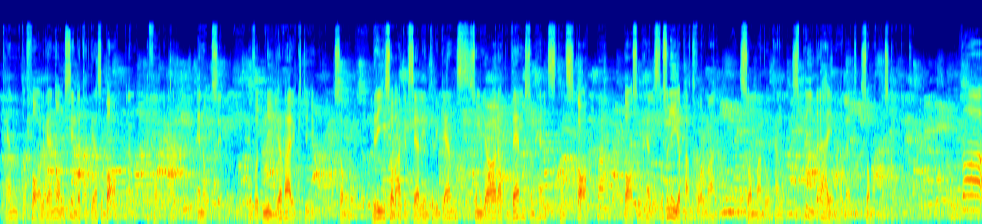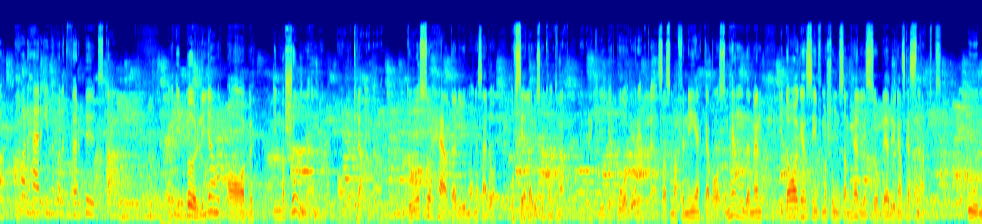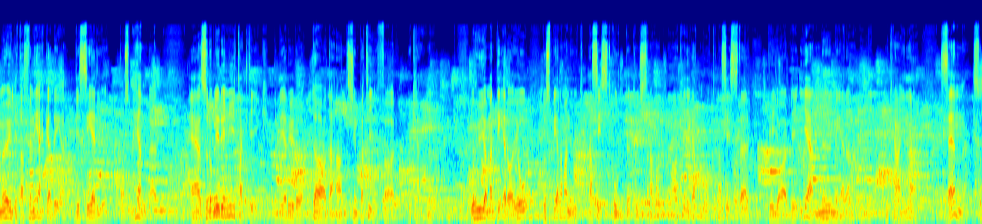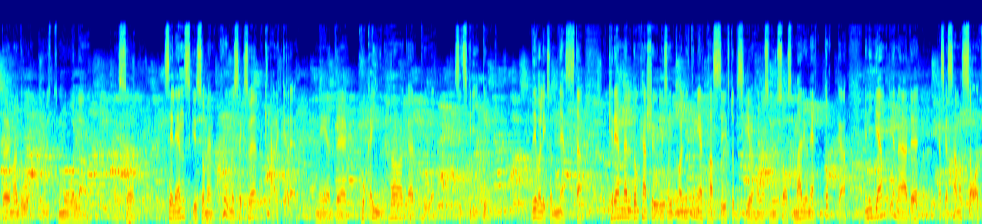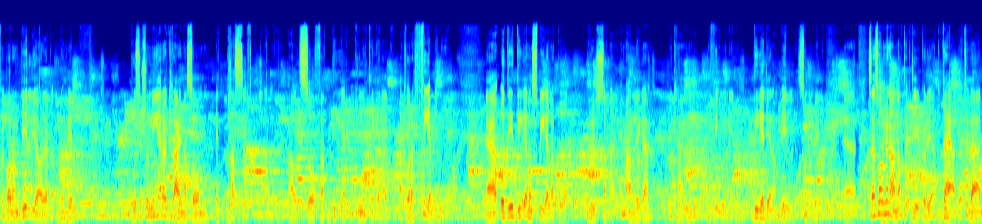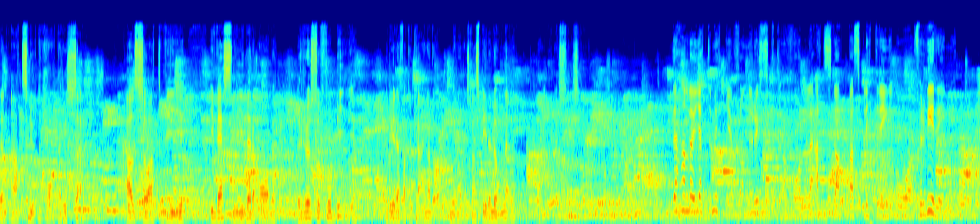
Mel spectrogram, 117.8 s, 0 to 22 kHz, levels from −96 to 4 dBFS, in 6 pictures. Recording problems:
chatter from many people; loud; throughout; 3 dB below the speech

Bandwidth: 13.5 kHz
